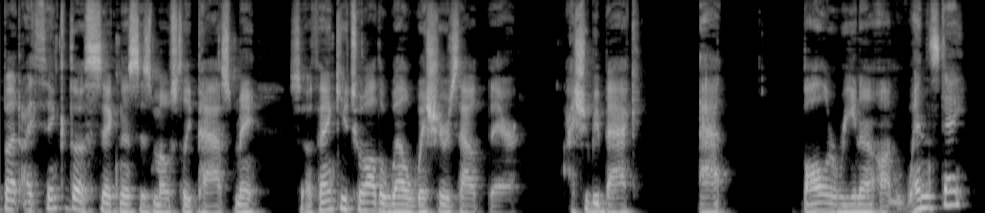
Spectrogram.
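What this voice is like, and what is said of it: Slightly congested voice. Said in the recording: “hear it in my voice. ... Still a little congested”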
